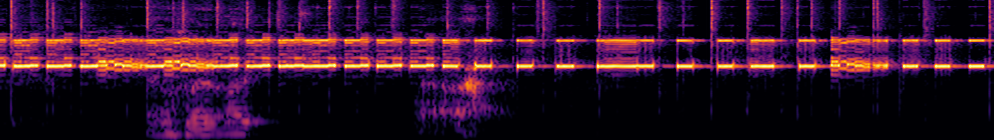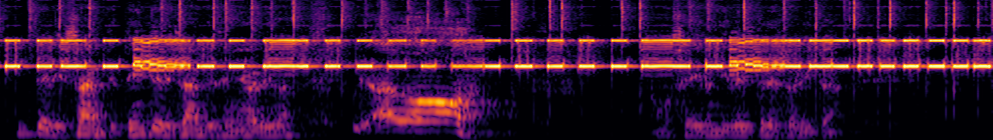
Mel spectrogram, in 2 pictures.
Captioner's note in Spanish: campana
